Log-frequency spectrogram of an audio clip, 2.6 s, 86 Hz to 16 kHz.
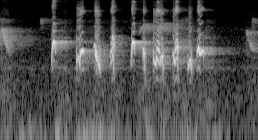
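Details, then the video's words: Cream-vented bulbul mating call, two rapid phrases of bubbly, gurgling notes with sharp high whistled accents, each phrase about three-quarters of a second, delivered back to back. "เสียงนกดอกแตงEp.155 สับไม่หยุด!! เสียงเรียกคู่ เพลงดี ร้องวน Suara pikat merbah lekir gacor"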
